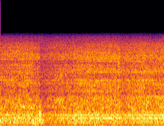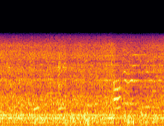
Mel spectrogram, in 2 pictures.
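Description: Massey Ferguson tractor's diesel engine running at a steady speed while hitched to a tractor-pulling sled, before the pull begins.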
